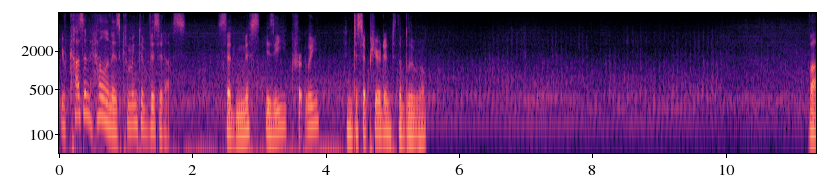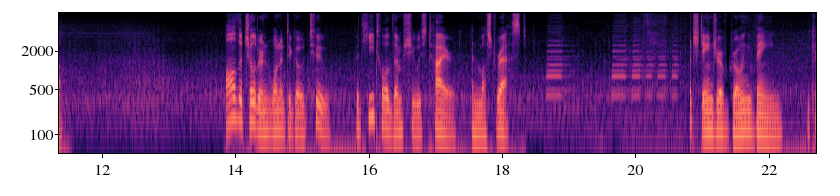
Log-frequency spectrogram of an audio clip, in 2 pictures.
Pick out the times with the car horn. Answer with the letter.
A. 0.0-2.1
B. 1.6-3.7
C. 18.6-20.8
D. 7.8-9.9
C.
